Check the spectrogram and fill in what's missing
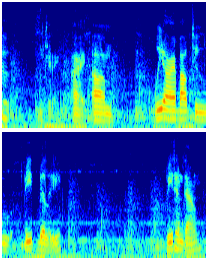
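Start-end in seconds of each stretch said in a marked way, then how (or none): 0.0-0.9 quick whispered aside; whispering. Real, not acted. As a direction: whisper it as a joke.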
